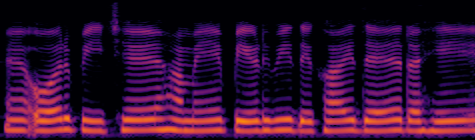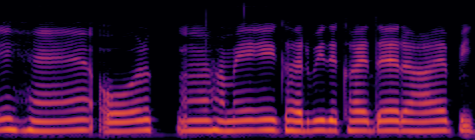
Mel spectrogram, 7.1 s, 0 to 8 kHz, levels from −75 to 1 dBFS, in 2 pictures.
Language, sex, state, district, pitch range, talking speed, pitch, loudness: Hindi, female, Goa, North and South Goa, 205-220 Hz, 170 wpm, 210 Hz, -29 LUFS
